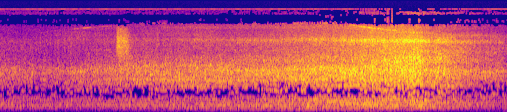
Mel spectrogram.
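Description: A steady rushing noise, with a short high click about two seconds in. It swells to its loudest about eight seconds in, then fades.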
